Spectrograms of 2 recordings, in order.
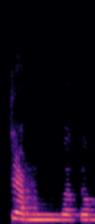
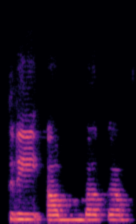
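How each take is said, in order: First: The word is run together with no space. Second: The word is split into tri and ambakam. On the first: The speaker calls it wrong. "थोड़ा सा गलत हो जाता है। फिर हम लोग त्र को बिल्कुल ही स्पेस नहीं दे रहे" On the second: The speaker calls it right. "त्रिअंबकम तो भी राइट है, वो हमने संधि विच्छेद कर दिया"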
